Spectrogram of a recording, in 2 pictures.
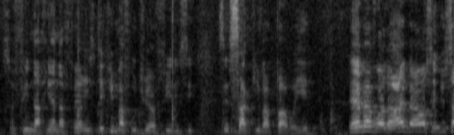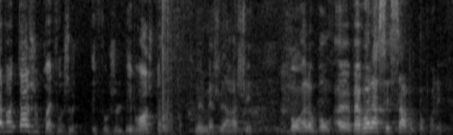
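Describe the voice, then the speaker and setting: Actress as a flustered, rambling hostess in a boulevard stage comedy, lively pitch, faint hiss behind. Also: female voice, quick pace, lightly acted. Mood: fussing. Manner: theatrical, fussy, rambling, talks to the audience. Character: flustered middle-aged hostess Françoise Lumière. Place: theatre stage.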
